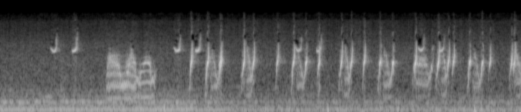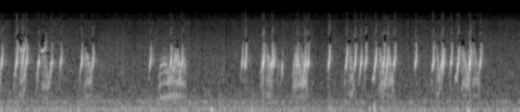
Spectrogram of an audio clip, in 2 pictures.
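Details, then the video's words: Chora quail (batera), recorded on a net-trapping hunt, gives sharp, high chirping notes in quick, uneven bursts of several per second, with a lower rasping note near the start. "Sound Of Chora Quail Batera"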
